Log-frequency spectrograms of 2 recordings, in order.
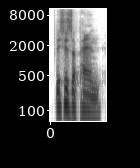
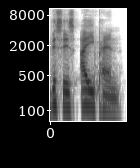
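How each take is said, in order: First: The article 'a' is said in a weak form. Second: The article 'a' is said in its full form. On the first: The speaker calls it right. "usually it's pronounced weak" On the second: The speaker calls it wrong. "I would not say"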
